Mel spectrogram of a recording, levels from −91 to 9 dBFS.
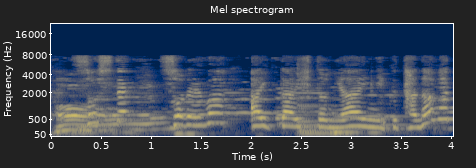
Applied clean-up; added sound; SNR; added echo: classical method WPE with log-MMSE.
